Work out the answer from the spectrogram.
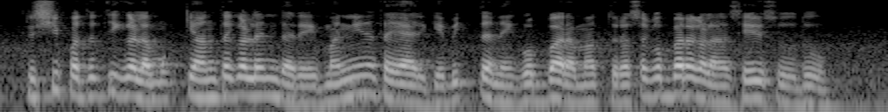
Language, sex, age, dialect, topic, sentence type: Kannada, female, 41-45, Coastal/Dakshin, agriculture, statement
